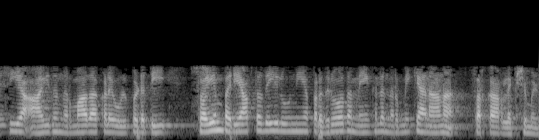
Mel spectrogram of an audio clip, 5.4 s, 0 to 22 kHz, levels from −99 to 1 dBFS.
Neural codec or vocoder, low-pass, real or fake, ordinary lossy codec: none; 3.6 kHz; real; none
